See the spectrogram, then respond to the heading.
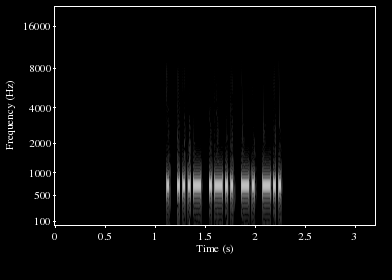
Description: Morse code, heard as a keyed tone, about 44 wpm, 700 Hz. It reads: EVLND
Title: Code Groups - 5 Letter:Numbers - 45wpm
